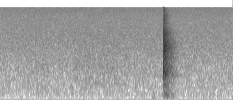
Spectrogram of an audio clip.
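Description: Quiet room tone, then a single sharp click about one and a half seconds in: a metal-backed eyeshadow pan snapping down into a magnetic palette.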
